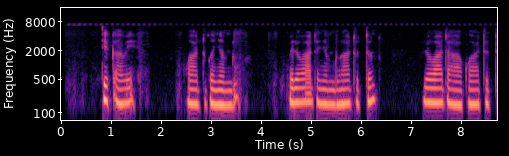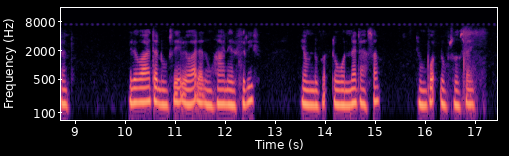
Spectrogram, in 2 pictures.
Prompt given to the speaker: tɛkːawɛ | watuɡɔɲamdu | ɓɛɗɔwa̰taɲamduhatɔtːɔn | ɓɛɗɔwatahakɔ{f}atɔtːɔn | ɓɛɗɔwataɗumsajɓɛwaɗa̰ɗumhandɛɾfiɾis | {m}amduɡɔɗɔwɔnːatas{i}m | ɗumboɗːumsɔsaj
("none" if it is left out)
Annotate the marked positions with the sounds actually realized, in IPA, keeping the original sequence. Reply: h, ɲ, a

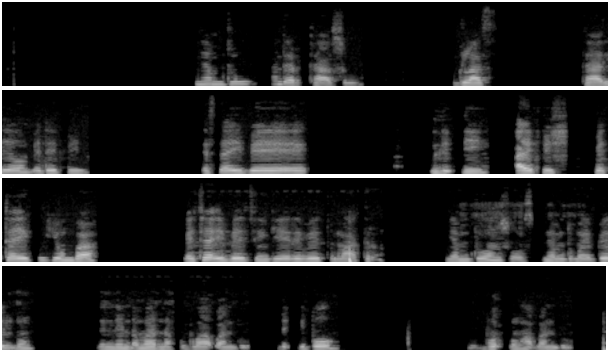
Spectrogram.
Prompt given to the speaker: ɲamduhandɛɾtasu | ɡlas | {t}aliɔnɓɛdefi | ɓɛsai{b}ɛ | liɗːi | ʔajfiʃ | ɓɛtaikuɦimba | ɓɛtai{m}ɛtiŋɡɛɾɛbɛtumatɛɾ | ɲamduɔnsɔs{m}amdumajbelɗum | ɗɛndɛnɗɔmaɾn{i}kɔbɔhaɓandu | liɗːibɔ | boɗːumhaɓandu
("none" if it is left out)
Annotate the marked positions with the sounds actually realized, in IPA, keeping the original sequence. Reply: t, b, b, ɲ, a

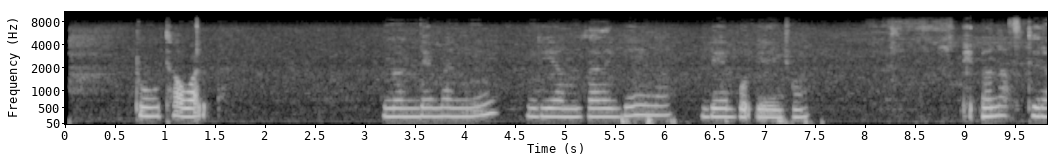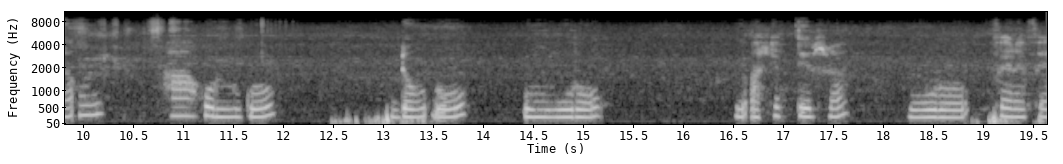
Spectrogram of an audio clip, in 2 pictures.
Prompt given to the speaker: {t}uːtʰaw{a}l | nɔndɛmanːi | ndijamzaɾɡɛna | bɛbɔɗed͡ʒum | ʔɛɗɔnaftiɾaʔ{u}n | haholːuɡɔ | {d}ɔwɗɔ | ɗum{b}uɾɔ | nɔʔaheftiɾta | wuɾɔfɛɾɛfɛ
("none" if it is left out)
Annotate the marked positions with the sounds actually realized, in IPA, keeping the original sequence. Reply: t, a, ɔ, d, w

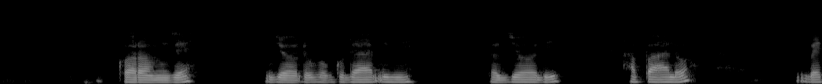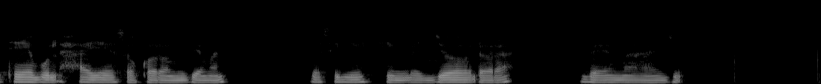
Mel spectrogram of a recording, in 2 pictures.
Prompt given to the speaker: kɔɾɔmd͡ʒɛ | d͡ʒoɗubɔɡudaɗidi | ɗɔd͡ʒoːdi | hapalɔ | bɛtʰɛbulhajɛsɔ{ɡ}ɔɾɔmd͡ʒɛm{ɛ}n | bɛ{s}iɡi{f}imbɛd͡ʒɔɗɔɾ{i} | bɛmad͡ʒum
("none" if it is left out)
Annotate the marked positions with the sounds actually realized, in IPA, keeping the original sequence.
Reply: k, a, s, h, a

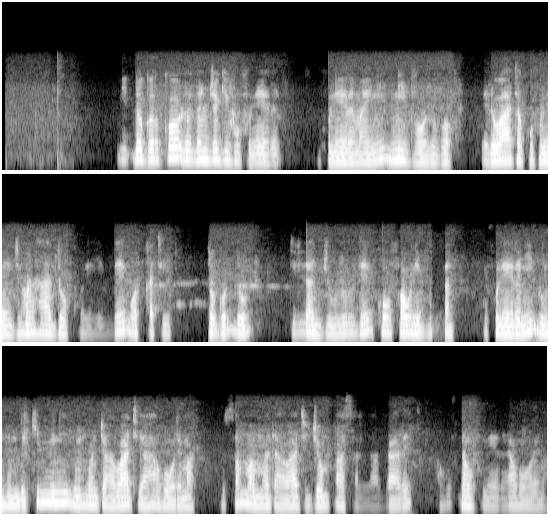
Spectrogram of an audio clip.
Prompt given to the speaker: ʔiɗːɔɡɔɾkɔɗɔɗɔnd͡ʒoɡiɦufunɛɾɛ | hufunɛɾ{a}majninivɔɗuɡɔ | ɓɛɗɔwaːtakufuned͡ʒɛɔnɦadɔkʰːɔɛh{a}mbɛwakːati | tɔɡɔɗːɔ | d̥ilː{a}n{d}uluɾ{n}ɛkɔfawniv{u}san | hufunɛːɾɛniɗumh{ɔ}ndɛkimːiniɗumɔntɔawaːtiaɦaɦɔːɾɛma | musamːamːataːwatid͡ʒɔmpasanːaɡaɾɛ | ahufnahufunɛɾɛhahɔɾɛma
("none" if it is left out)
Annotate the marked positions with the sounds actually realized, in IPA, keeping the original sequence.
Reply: ɛ, i, a, d͡ʒ, d, u, u

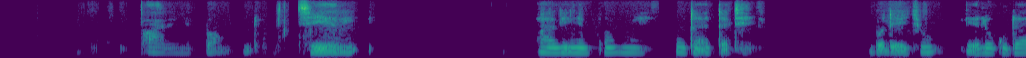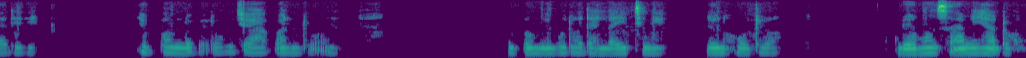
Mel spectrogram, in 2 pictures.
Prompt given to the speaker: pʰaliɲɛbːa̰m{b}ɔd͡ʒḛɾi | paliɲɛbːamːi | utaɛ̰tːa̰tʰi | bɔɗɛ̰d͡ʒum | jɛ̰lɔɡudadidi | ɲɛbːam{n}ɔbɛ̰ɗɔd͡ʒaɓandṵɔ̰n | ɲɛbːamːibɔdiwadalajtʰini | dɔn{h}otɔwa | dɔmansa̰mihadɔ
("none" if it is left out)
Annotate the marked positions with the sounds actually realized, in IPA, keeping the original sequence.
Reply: d, d, h

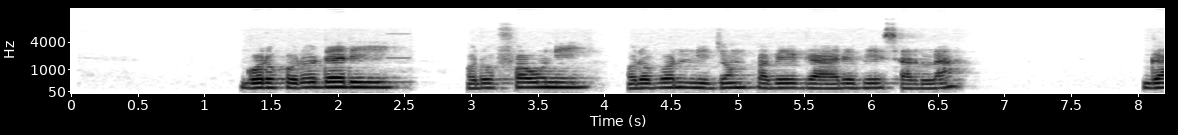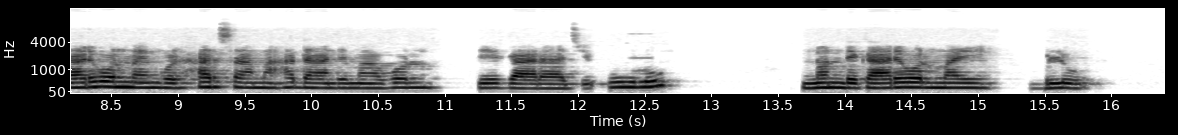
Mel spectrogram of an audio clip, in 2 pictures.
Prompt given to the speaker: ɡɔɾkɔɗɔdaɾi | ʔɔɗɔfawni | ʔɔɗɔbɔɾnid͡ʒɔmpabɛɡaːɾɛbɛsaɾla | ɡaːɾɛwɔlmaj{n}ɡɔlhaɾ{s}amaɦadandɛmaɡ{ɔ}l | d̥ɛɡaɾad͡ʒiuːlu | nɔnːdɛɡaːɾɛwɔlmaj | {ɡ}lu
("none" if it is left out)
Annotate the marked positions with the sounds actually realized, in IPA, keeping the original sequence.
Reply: ŋ, s, ɔ, b

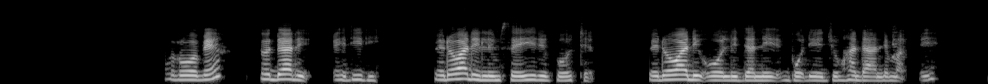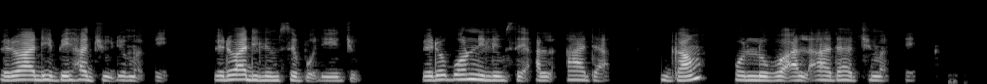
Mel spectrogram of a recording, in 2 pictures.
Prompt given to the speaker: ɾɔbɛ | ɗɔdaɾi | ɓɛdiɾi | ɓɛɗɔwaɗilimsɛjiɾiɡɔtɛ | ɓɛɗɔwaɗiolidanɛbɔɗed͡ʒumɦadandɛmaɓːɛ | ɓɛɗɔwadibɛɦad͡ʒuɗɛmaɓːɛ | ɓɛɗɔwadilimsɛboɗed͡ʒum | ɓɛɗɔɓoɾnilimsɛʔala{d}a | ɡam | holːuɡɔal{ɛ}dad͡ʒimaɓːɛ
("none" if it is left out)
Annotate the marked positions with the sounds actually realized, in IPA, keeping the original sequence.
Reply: d, a

